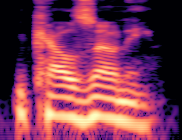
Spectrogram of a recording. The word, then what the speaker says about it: calzone: It's spelled Kelzone. It's pronounced calzone.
